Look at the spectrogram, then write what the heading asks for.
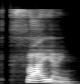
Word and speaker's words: saem: Parece que tem um i entre o a. Parece que aqui assim existe um i, mas não existe. A pronúncia é que faz com que pareça que ele existe. Saiem.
